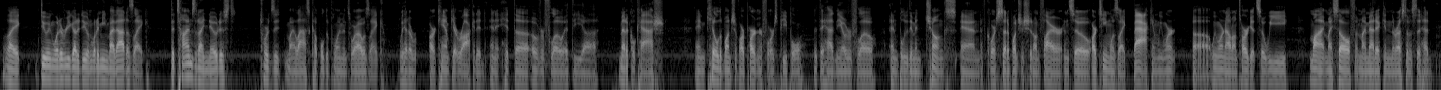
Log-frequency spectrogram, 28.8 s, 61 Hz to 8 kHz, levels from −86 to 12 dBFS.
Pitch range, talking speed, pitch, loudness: 85-100 Hz, 225 wpm, 90 Hz, -36 LUFS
